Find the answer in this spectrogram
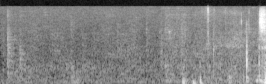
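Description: Quiet room tone, then a few soft knocks and shuffles in the second half as people settle back into their chairs around the dais.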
